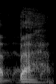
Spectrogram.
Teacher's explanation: di huruf terakhir adalah ha, maka bah, ya terasa sekali di getaran di dada, bah, bukan bah, tapi bah, ya harus nampak ya meskipun di huruf terakhir.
